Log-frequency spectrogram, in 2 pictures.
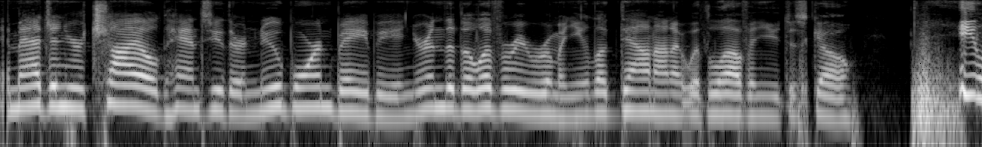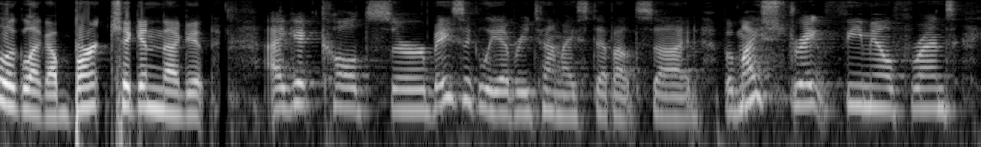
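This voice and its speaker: A woman comedian delivering a deadpan comedic monologue, slipping into quick voices for the people she quotes. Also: lowish voice, clear, resonant tone, no room sound, studio quality. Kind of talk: stand-up style comedic monologue.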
